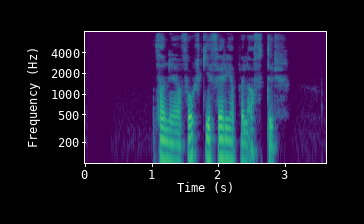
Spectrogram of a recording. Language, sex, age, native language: Icelandic, male, 20-29, Icelandic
